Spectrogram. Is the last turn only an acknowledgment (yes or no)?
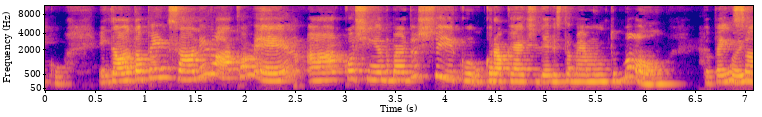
no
